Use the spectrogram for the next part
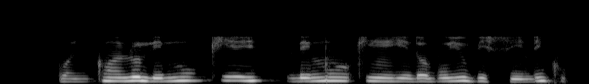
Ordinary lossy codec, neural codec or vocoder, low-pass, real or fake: none; codec, 16 kHz in and 24 kHz out, 0.9 kbps, LongCat-Audio-Codec, four codebook decoder; 3.6 kHz; fake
